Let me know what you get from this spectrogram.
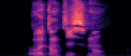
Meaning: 1. echo 2. repercussion(s), impact
- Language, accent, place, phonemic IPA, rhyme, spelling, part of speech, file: French, France, Lyon, /ʁə.tɑ̃.tis.mɑ̃/, -ɑ̃, retentissement, noun, LL-Q150 (fra)-retentissement.wav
